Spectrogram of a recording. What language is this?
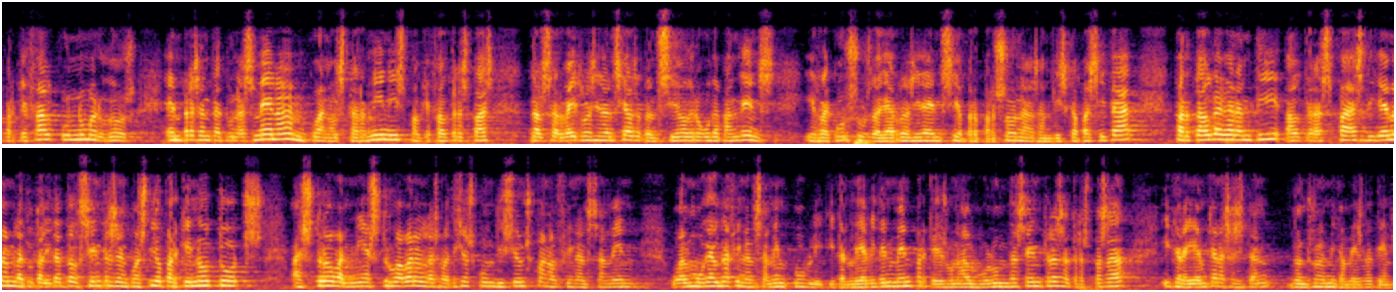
Catalan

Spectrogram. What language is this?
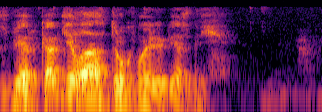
Russian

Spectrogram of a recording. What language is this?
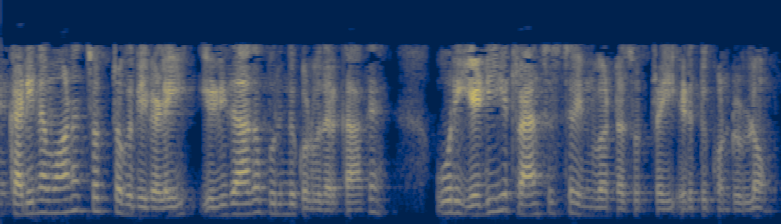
Tamil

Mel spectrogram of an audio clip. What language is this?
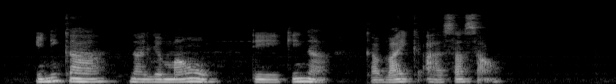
Paiwan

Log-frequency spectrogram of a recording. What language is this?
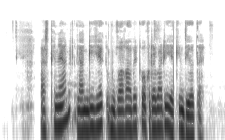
Basque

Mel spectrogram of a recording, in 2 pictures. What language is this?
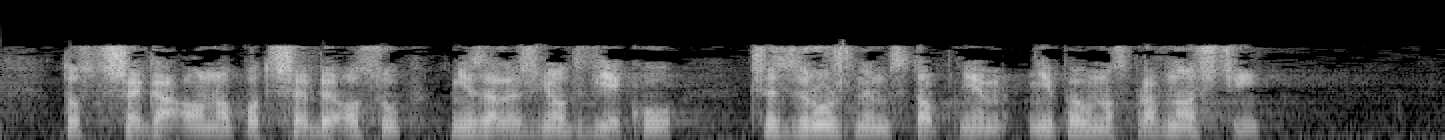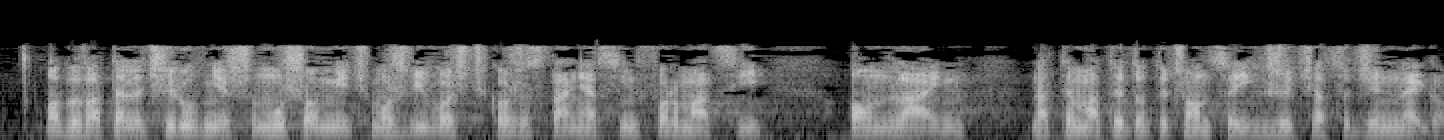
Polish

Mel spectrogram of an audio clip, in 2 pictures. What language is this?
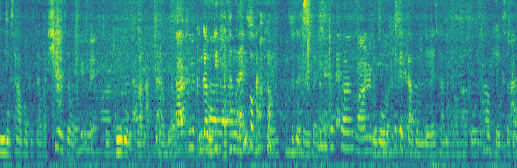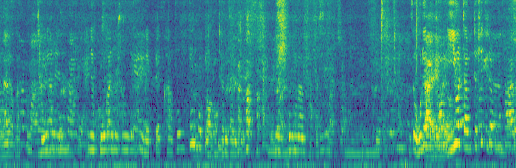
Korean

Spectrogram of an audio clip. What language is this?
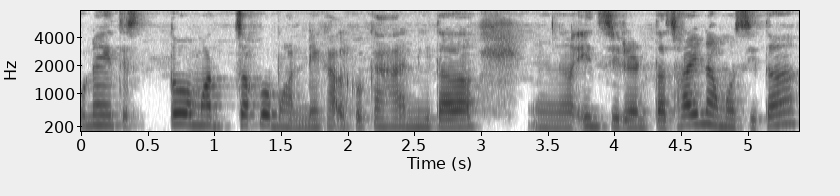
Nepali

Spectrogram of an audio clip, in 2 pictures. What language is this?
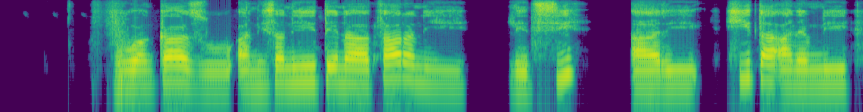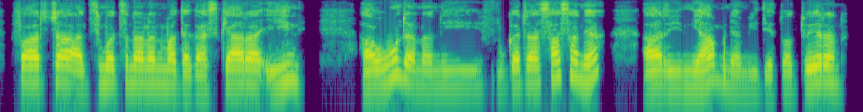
Malagasy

